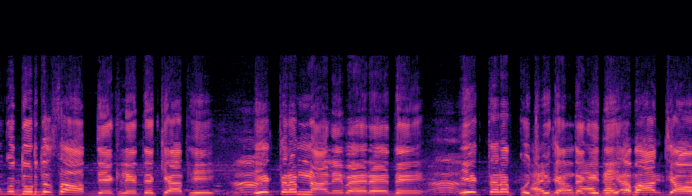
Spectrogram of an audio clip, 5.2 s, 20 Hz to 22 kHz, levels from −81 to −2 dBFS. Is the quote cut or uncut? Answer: uncut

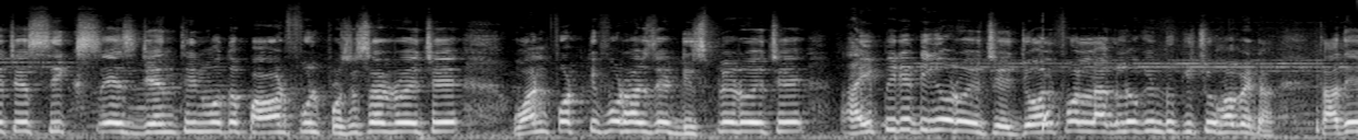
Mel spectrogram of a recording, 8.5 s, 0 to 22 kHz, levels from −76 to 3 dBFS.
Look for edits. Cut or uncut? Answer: uncut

